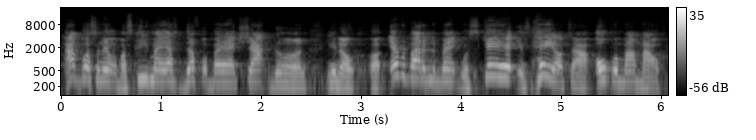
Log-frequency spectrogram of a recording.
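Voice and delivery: ordinary talk

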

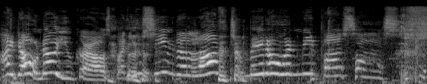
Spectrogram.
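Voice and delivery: falsetto cartoon villain, fast; high villain voice. Villain chatting up the girls, high falsetto. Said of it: "He's like".

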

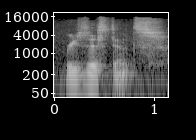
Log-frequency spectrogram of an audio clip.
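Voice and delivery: normal talking voice

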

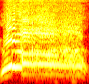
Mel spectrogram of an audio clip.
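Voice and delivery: high, startled shriek. Retold or imitated. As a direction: shriek like someone caught off guard. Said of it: "For me, it's like".

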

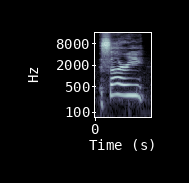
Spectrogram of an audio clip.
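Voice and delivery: put-on high, young dragon voice, apologetic; Clay apologizing. A narrator's reading. Clay to the Ice Wing, apologetic. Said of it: "Clay said".

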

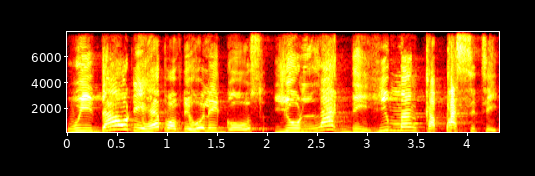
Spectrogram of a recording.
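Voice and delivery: loud, ringing scripture proclamation; forceful preaching. Real, not acted. Preacher reading Corinthians on the spirit from God, forceful preaching. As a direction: proclaim the verse in weighty phrases.

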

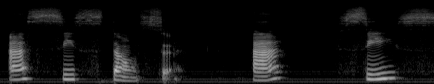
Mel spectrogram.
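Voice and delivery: assistance very slowly in French, asistance with a nasal end; French pronunciation. Shown as a demonstration. Teacher modelling assistance for travellers. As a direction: stretch assistance into French, syllable by syllable. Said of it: "assistance in French is".

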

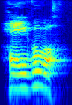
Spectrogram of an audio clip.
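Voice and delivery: normal talking voice

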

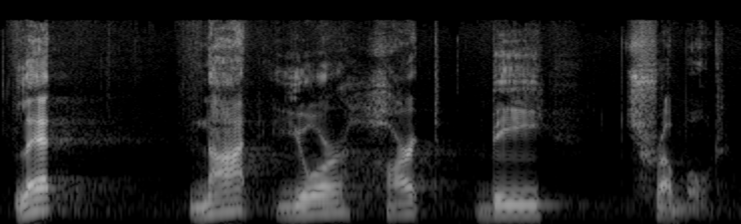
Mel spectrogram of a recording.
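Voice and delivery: each word drawn out slowly; solemn slow scripture read; slow scripture emphasis. Shown as a demonstration. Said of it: "two times in the same chapter".

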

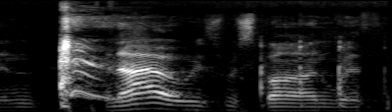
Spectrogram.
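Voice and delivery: usual speaking voice

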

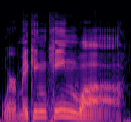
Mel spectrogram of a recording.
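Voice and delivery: very slow, drawn-out impression; David Lynch. Recalling how the director says it, very slow imitation. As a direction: imitate a very slow, deliberate delivery. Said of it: "listened to David Lynch say".

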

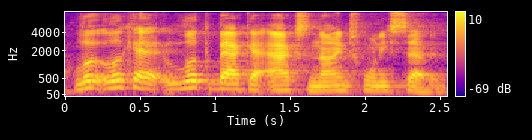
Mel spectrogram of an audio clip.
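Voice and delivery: normal talking voice

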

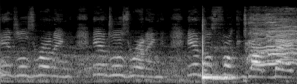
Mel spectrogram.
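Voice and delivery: high, loud play-by-play; excited commentary. Real, not acted. Friend narrating the chase, excited high play-by-play. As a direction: hype up the chase.

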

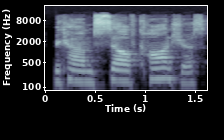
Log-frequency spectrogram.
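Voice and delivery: normal talking voice

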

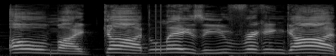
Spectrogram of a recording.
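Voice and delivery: high, loud, drawn-out cheer; loud, high, slow triumphant yell; ecstatic shout. Real, not acted. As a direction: yell it like you just won big. Huge in-game win.

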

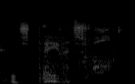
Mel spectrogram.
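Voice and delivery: hushed, slow whisper of blame; a conspiratorial whisper among angry men. Retold or imitated. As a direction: breathe it out as a grumbling whisper.

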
